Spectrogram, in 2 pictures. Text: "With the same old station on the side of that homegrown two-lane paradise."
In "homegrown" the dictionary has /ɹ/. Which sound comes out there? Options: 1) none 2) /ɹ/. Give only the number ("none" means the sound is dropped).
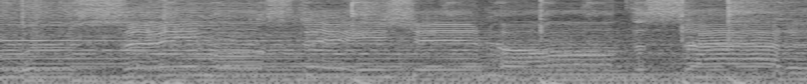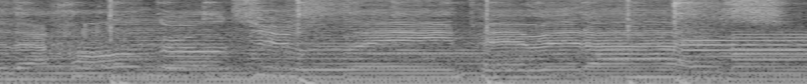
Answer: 2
